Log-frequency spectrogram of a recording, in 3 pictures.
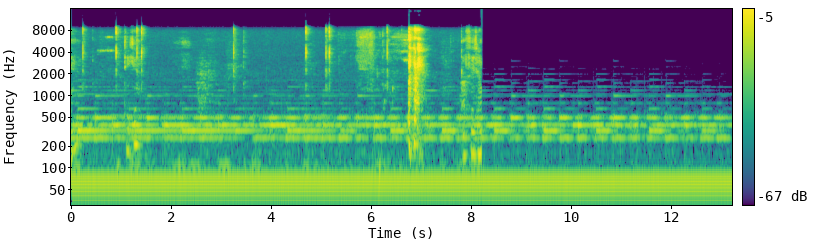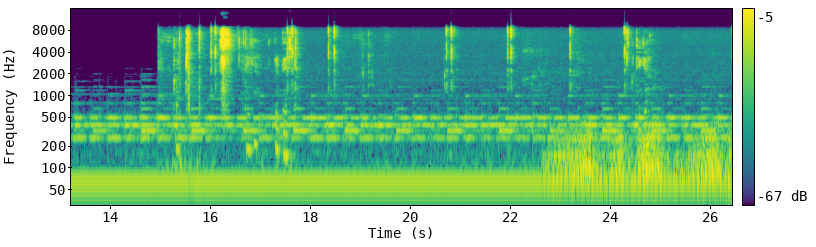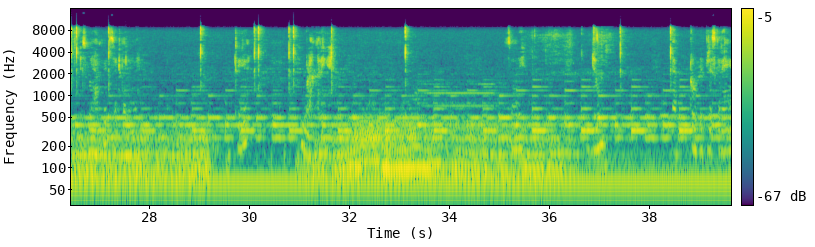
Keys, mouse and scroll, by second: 1.7-6.6 drag, 6.6 scroll down 1, 7.2 scroll up 1, 8.1 click, 8.4 scroll up 1, 8.8-13.8 drag, 13.8 ctrl+space, 14.2 click, 19.1 click, 23.0 scroll up 1, 24.9 click, 25.6-33.6 drag, 33.6 scroll down 1, 35.9-39.6 drag.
